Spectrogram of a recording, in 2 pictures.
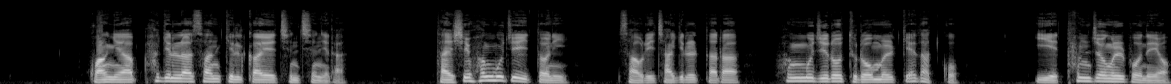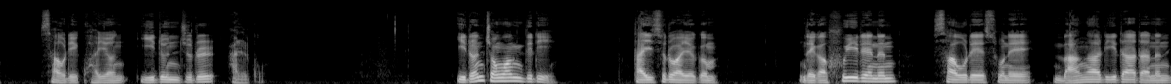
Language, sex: Korean, male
